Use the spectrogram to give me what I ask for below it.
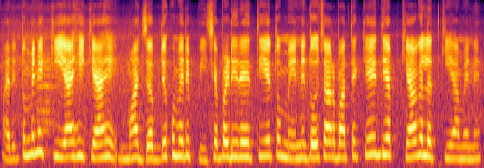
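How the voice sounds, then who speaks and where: A woman's voice: high voice, fairly even intonation, fairly quick, darkish tone, lo-fi sound, a little hiss or hum, natural voice. A woman voicing a young, put-upon daughter-in-law in a cartoon, speaking in a pleading, complaining manner.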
